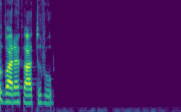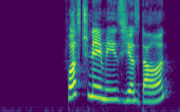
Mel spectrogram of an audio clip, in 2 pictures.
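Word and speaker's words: Yazdan: बरकातहू first name is यजदान यजदान नाम की spelling है वाई ए जड डी ए एन यजदान नाम के मानी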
